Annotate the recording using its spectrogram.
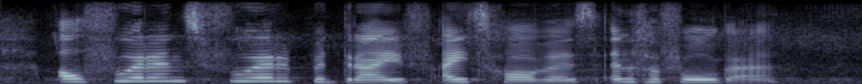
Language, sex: Afrikaans, female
